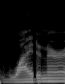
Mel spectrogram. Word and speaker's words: Widener: Widener University I was I keep being schooled that it's Widener and not another pronunciation uh again we've been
